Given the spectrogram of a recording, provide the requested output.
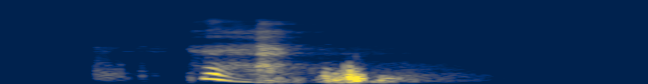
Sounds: Sigh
